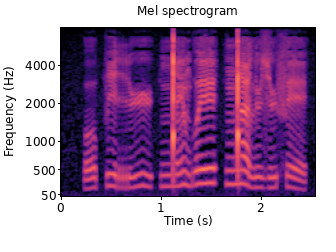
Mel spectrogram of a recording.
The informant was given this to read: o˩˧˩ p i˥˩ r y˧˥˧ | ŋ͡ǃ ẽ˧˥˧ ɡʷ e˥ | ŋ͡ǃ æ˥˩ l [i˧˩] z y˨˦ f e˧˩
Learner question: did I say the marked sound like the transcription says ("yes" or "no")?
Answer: no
